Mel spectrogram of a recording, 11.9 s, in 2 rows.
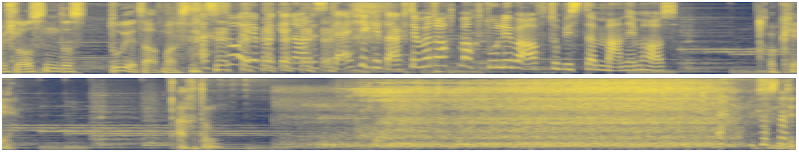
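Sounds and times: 
speech: 0:00.0 - 0:06.2, 0:07.3 - 0:07.8, 0:11.7 - 0:11.9
laughter: 0:01.3 - 0:03.3, 0:11.3 - 0:11.9
crocodile bellowing: 0:08.0 - 0:11.6.

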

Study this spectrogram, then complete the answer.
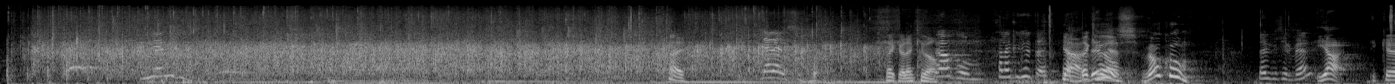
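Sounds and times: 
crowd applauding: 0:00.0 - 0:09.4
speech: 0:06.7 - 0:12.0, 0:12.6 - 0:13.9.

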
